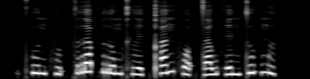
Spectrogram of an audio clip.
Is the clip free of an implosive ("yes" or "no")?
yes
